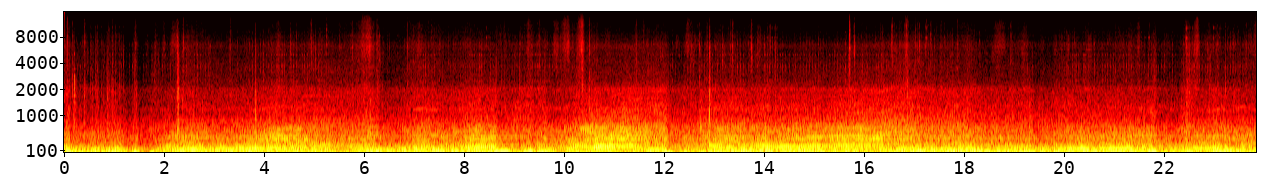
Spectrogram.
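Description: A 2015 Ford Mustang GT's 5.0-litre V8 engine launching hard and then revving up and down as it accelerates and lifts between the cones of an autocross course. It comes in suddenly at the start and stays loud, its pitch rising and falling throughout.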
